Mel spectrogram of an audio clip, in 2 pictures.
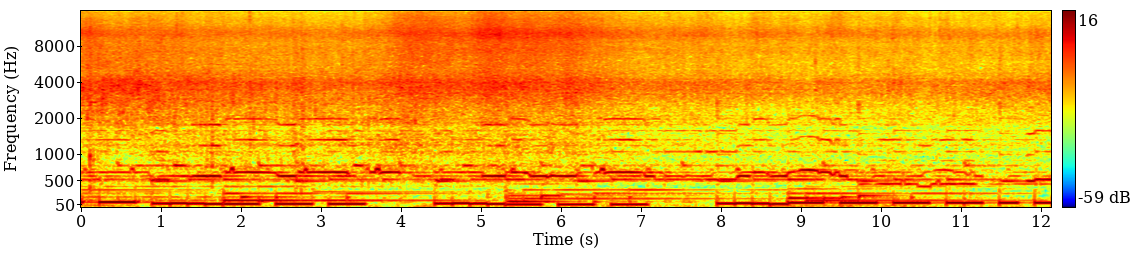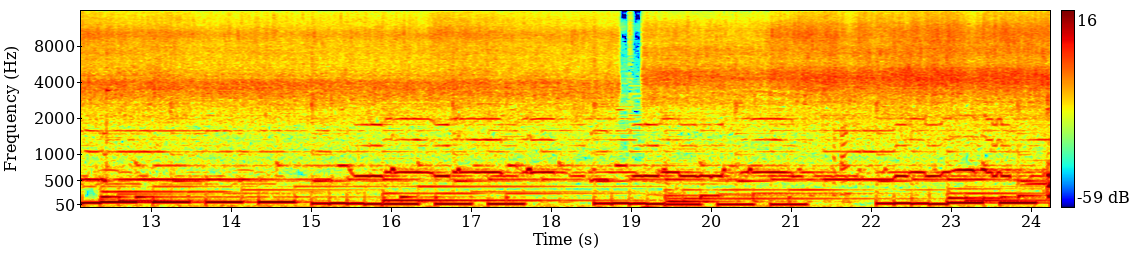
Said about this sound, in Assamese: হালধি নিমখ সানি এনেকৈ ধুনীয়াকৈ কেৰাহীত ভাজিবলৈ ল'লে।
